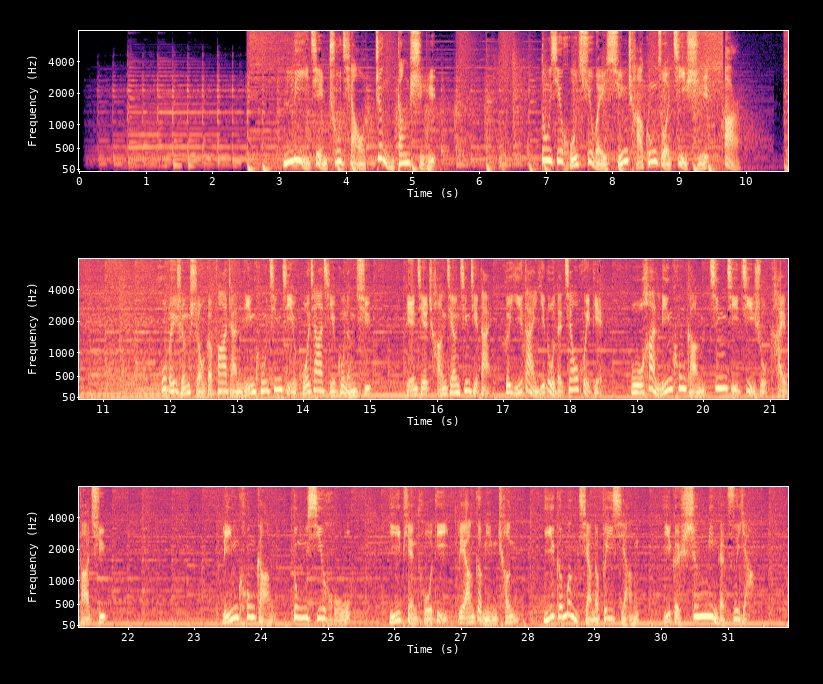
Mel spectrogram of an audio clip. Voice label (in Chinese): 男 宣传片 大气 军用车辆维修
